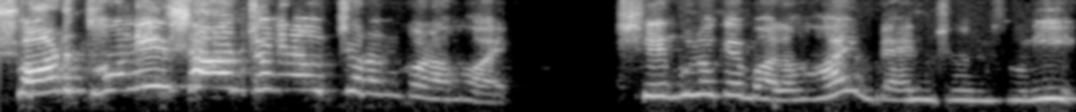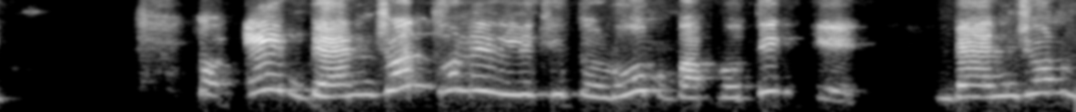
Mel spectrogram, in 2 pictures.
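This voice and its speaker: A woman teaches an online exam-prep class. Her voice sits high and rings bright as she walks through each point and keeps asking her students questions. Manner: explains step by step, asks the class questions.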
